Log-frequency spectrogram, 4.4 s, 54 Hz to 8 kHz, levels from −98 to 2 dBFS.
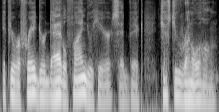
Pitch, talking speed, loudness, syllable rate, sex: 100 Hz, 190 wpm, -17 LUFS, 4.5 syllables/s, male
